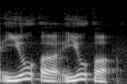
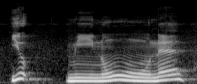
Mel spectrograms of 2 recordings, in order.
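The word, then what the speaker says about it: يُؤْمِنُونَ: maka di sini ii di sini ada Hamzah jangan dibaca yu yu tapi kita baca yukminuna kemudian Bima di sini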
